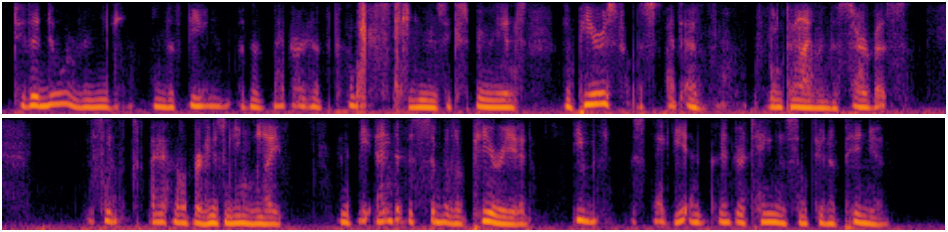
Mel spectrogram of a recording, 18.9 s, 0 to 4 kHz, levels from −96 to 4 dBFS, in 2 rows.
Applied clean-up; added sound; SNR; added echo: neural diffusion model UNIVERSE++.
